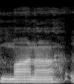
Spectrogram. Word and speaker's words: manna: And manna, it actually means... It's actually pronounced mana as well.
